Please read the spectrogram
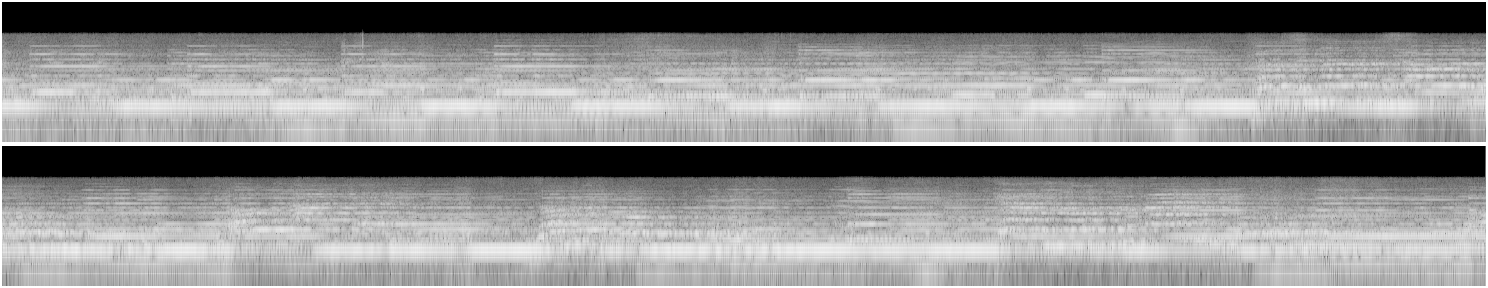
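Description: Free dance program music playing steadily, with long held notes and a singing voice in places.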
